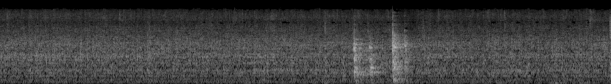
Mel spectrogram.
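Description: Beef cubes and diced onion sizzling in a hot frying pan, a steady hiss, with two sharp clacks about three and a half seconds in.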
